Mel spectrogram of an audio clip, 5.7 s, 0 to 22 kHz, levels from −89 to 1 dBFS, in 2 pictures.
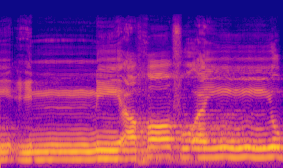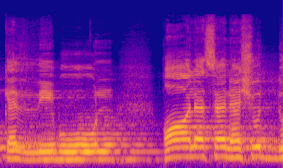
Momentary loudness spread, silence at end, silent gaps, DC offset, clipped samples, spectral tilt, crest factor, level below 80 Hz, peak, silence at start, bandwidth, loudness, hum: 5 LU; 0 s; none; under 0.1%; under 0.1%; -5.5 dB/octave; 14 dB; -62 dBFS; -2 dBFS; 0 s; 15.5 kHz; -16 LUFS; none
